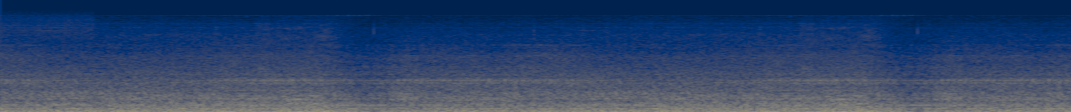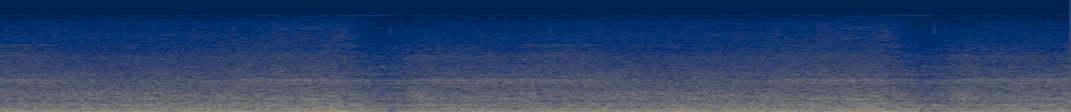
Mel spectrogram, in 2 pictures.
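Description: Steady low rumbling noise with a faint steady hum, dipping briefly about every five seconds.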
